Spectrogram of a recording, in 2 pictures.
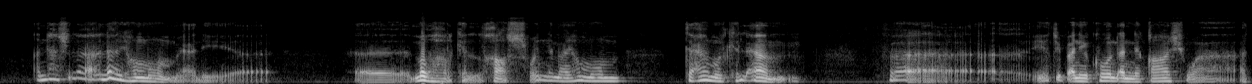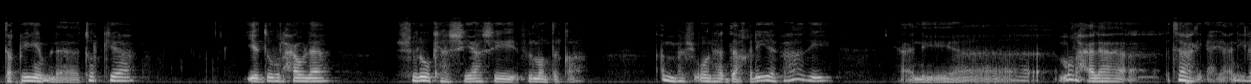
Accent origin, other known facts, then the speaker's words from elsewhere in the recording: Saudi Arabia; إذن موقفي أنا كسعودي من تركيا هو نفس موقفي من إيران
